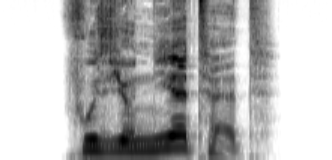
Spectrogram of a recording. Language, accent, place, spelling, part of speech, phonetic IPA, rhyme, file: German, Germany, Berlin, fusioniertet, verb, [fuzi̯oˈniːɐ̯tət], -iːɐ̯tət, De-fusioniertet.ogg
- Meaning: inflection of fusionieren: 1. second-person plural preterite 2. second-person plural subjunctive II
